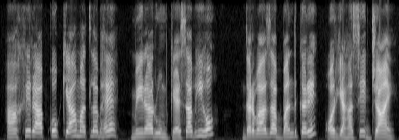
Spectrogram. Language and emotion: Hindi, angry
